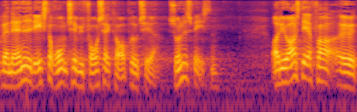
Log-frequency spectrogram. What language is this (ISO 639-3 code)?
dan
